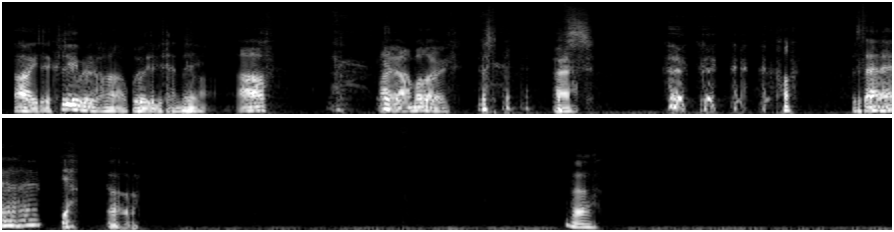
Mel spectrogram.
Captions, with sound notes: I'm going to show you a clip. Ah! Why aren't you watching? *laughter*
